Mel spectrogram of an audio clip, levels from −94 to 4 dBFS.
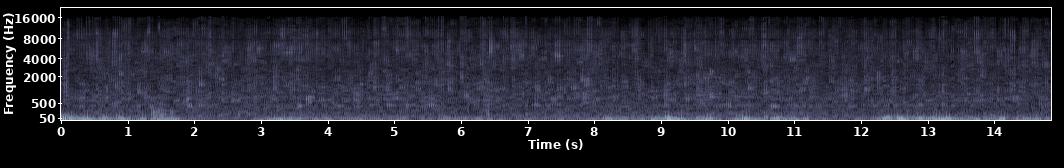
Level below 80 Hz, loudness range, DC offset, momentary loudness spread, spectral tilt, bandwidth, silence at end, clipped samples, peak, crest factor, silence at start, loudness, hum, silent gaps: -48 dBFS; 1 LU; under 0.1%; 5 LU; -3 dB/octave; 17 kHz; 0 s; under 0.1%; -22 dBFS; 22 dB; 0 s; -49 LUFS; none; none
